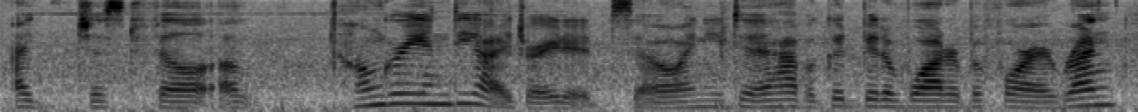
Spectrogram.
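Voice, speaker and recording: A woman chatting casually to viewers as a fitness vlogger, thinking aloud in a hesitant, musing way. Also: lowish voice. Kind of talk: casual vlog chat to camera. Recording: clear vehicle and outdoor noise.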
